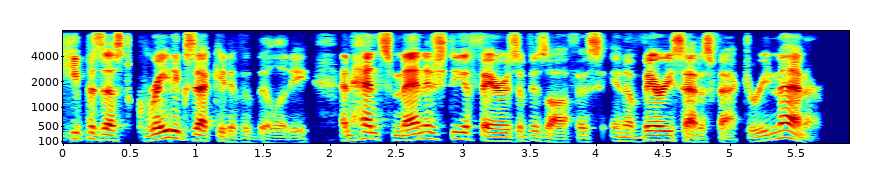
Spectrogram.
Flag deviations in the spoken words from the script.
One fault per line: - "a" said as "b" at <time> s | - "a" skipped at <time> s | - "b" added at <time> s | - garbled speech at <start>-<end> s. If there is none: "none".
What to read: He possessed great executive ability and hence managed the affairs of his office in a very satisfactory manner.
none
